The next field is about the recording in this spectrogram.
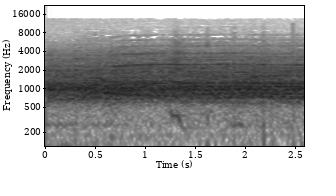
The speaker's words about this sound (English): They're cheering for Fauci like a rock star.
